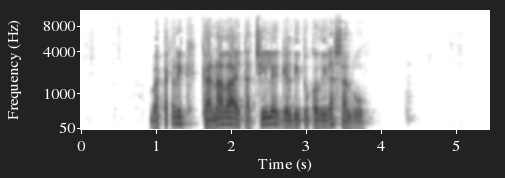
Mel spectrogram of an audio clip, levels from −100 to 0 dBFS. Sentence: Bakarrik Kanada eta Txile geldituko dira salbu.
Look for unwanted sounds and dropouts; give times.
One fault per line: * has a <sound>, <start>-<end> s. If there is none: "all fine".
* has a dropout, 1.1-1.2 s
